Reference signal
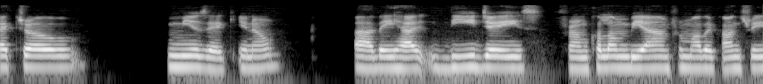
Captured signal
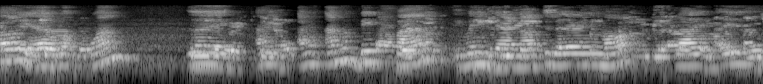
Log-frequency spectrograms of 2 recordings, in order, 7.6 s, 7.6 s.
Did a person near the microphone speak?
Yes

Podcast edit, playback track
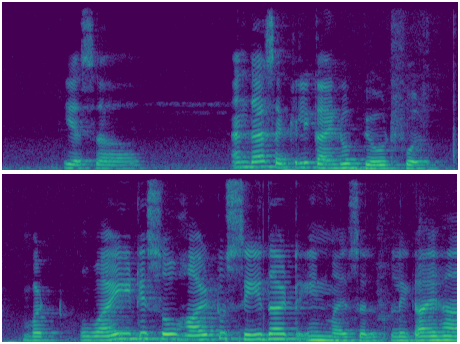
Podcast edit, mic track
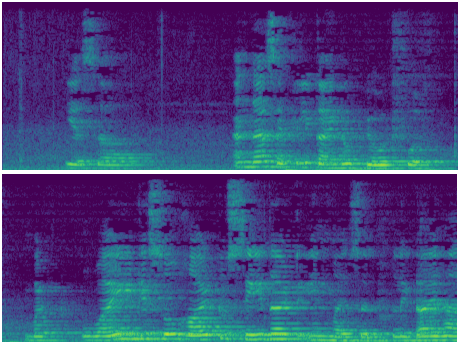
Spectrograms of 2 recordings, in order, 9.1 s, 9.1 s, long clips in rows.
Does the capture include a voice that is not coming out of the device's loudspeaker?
No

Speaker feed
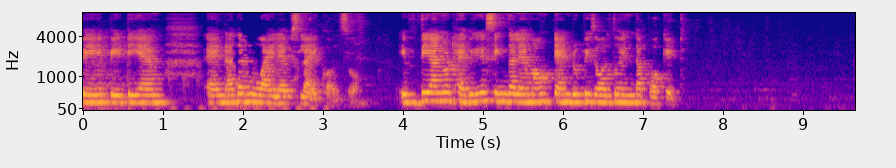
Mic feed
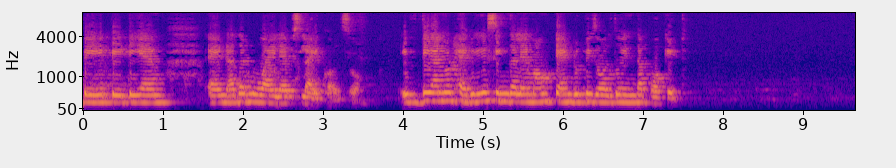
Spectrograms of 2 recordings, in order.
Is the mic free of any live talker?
Yes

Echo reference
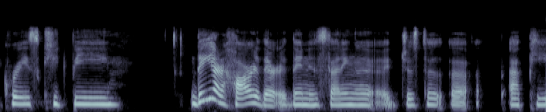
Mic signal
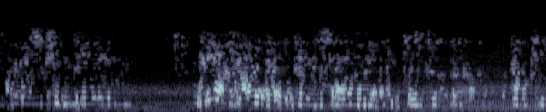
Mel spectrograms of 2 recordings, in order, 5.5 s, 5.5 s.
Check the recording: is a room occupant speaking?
No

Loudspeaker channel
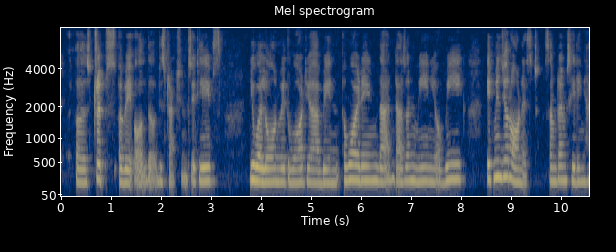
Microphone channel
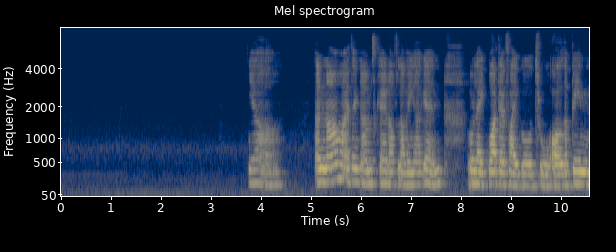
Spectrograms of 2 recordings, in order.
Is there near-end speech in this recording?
Yes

